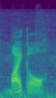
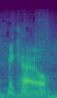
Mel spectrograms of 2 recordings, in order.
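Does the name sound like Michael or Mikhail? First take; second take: Michael; Mikhail. First: The name is said like the English name Michael. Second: The name is said in a foreign way, like Mikhail. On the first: The speaker calls it wrong. "as we Americans like to do" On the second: The speaker calls it right. "I believe that's how it's actually pronounced"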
